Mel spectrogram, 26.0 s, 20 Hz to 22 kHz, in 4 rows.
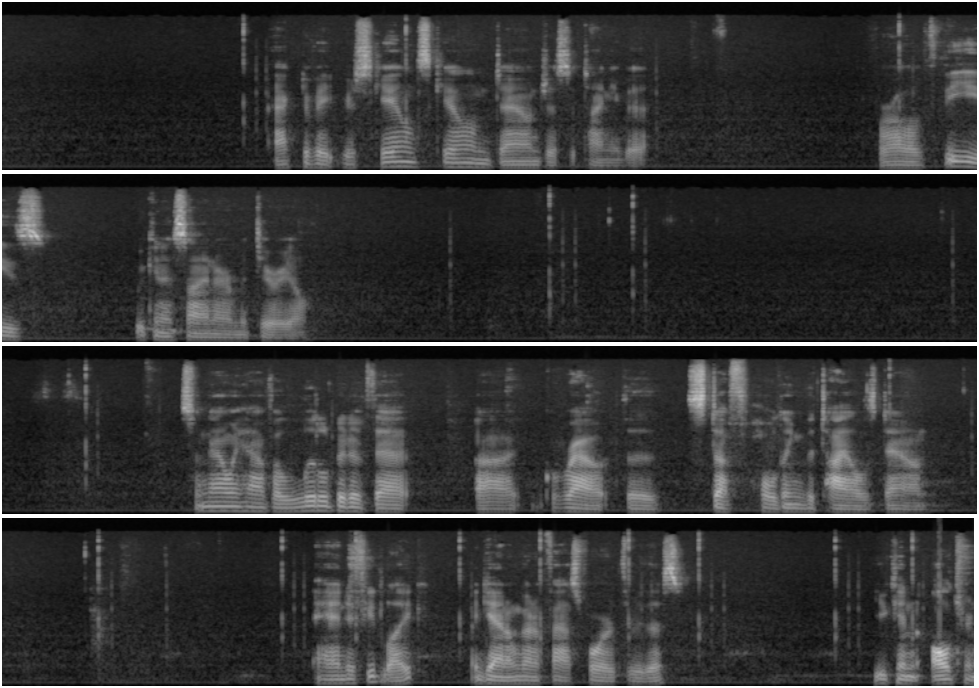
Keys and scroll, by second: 0.1 f.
